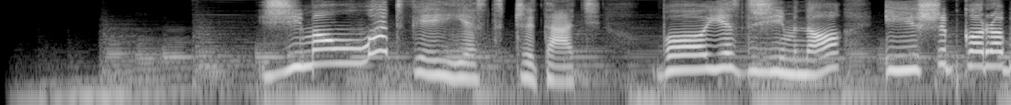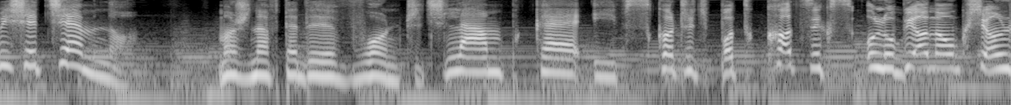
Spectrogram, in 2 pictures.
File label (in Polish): narracja; czasopismo mis; wiosna; wiosna rozmowa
